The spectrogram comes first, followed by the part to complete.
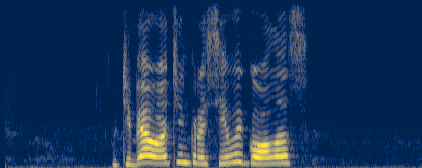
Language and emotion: Russian, positive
